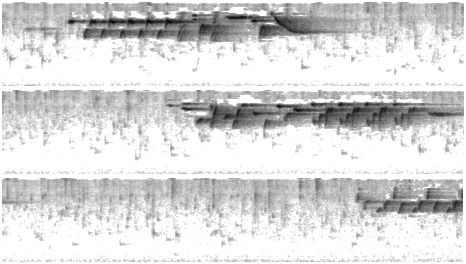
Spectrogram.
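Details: Training tape of European goldfinch Wedani song, Tougza, mixed with murmuring river water: three rapid, liquid, tinkling twitter phrases of about two seconds each, separated by pauses where gentle flowing water is heard.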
